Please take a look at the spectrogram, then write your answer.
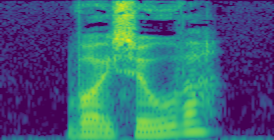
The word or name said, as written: voiceover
